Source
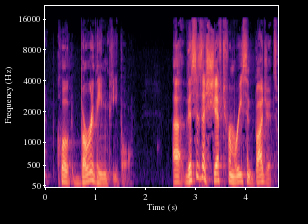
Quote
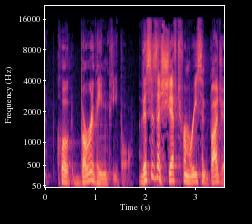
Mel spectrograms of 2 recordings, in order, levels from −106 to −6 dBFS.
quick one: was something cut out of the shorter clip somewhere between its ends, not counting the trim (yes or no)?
yes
